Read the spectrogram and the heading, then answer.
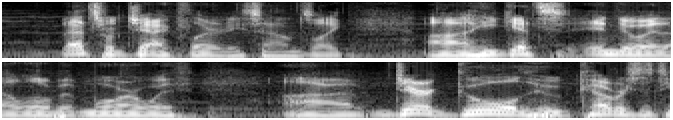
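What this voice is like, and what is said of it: Usual voice. Nothing is said of it.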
